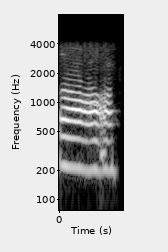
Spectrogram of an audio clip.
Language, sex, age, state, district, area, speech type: Assamese, female, 45-60, Assam, Dibrugarh, rural, conversation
